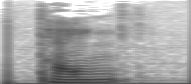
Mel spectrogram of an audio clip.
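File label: "theng3", Teochew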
